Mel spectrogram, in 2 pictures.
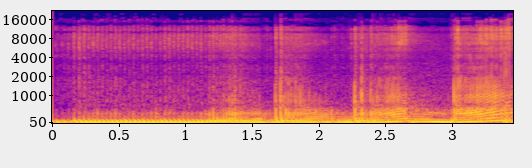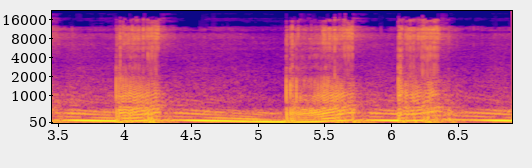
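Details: VW Mk2 Golf GTI 2.0 8v project build, engine heat cycled a few times, in the garage: repeated blips rising sharply and falling back cleanly, deep crisp exhaust with no rattles; normal exhaust note.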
